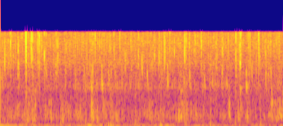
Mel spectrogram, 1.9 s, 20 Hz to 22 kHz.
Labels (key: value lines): label: biophony, crackle
recorder: SoundTrap 600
